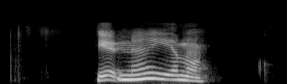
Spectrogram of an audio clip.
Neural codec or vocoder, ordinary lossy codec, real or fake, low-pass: codec, 16 kHz, 1 kbps, X-Codec, HuBERT features, trained on balanced general audio; AAC, 48 kbps; fake; 7.2 kHz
